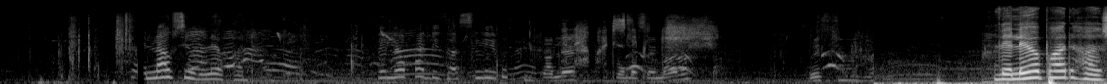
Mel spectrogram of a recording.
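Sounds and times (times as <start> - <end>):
low rumble: 8.8 - 10.8.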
